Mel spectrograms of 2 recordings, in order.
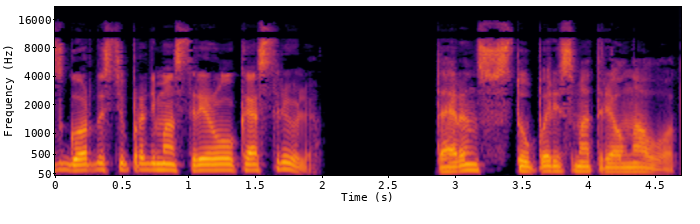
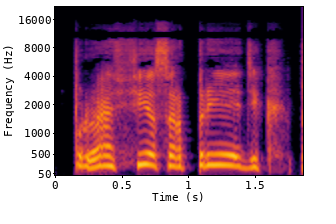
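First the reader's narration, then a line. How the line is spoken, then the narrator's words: Stammering babble. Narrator (Russian): пролепетал Терренс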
